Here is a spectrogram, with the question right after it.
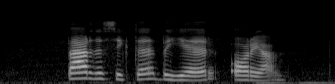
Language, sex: Afrikaans, female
